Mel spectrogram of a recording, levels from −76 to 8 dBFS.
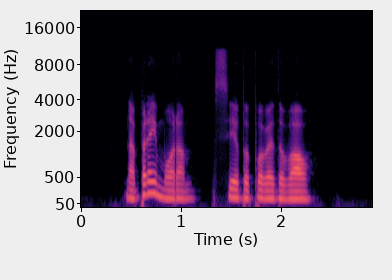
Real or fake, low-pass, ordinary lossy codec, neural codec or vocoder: fake; 10.8 kHz; none; codec, 24 kHz, 0.5 kbps, DualCodec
